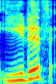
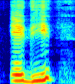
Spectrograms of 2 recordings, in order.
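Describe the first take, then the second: First: The name is pronounced the English way. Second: The name is pronounced the French way.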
